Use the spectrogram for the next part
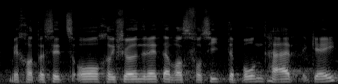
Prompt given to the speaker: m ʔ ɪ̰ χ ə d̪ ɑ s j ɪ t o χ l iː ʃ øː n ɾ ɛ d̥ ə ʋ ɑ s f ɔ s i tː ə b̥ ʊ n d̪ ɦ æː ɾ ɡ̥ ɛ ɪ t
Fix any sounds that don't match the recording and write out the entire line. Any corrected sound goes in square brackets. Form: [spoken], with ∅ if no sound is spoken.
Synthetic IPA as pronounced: m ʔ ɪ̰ χ [ɑ] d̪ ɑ s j ɪ [t͡s] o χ l [i] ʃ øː n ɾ ɛ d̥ ə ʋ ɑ s f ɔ s i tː ə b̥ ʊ n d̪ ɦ æː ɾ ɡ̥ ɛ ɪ t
